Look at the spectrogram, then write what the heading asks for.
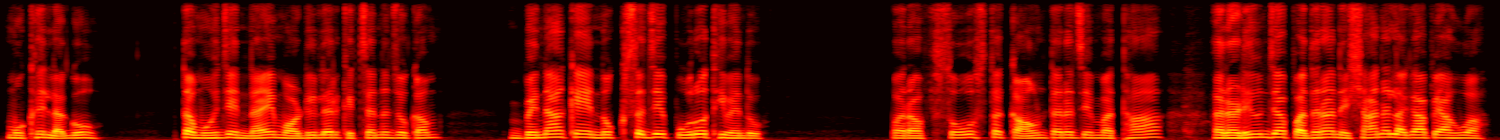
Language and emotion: Sindhi, sad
